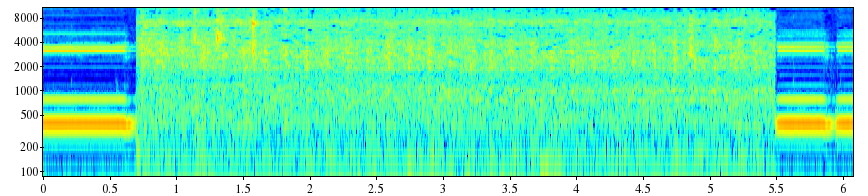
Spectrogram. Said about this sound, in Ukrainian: Довелося довго пошукати гуркіт трактора, щоб він був домашнім, мирним, не схожим на проїзд танка.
